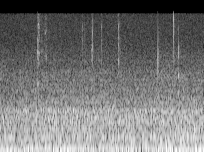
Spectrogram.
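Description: A few faint clicks of small jewelry pliers on steel paperclip wire as it is bent into a heart shape, over a steady low hum.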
